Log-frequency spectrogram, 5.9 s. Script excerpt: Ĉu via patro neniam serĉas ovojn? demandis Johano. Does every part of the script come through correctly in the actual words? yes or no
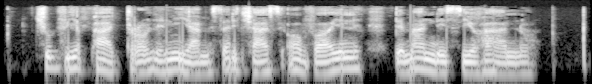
yes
